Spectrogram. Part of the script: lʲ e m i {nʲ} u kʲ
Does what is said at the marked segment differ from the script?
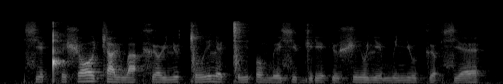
no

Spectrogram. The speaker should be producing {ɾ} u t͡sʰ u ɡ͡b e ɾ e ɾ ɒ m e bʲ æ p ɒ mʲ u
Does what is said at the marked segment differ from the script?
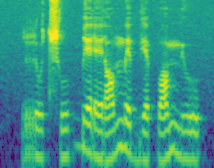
yes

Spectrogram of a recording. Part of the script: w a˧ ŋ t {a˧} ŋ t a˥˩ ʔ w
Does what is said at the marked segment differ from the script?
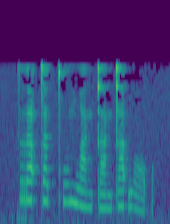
no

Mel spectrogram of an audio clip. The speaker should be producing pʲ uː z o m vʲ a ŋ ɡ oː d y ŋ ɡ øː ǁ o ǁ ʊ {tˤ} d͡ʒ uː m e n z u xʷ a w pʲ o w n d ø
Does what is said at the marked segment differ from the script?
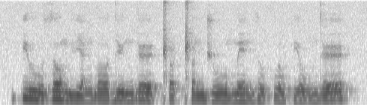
yes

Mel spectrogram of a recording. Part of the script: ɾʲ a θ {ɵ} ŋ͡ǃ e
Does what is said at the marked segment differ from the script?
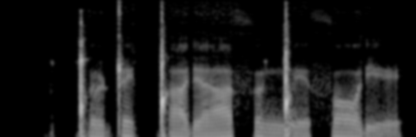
no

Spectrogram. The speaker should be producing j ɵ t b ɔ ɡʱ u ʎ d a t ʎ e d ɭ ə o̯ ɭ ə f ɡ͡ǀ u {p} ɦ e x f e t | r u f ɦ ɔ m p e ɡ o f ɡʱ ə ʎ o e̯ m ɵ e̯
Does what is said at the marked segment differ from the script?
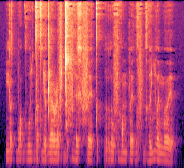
yes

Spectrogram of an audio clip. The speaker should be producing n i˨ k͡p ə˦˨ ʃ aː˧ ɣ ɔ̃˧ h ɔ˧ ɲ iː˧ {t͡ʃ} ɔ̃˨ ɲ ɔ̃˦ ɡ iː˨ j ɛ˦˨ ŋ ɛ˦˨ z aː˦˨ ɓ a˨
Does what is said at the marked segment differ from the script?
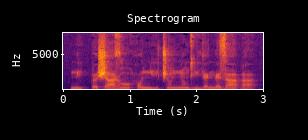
no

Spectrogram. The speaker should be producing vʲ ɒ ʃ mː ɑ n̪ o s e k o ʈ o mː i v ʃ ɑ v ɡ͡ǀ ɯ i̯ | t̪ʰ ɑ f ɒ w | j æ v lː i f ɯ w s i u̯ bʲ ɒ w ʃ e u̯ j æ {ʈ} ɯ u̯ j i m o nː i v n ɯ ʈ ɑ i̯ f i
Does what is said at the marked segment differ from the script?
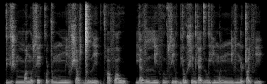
yes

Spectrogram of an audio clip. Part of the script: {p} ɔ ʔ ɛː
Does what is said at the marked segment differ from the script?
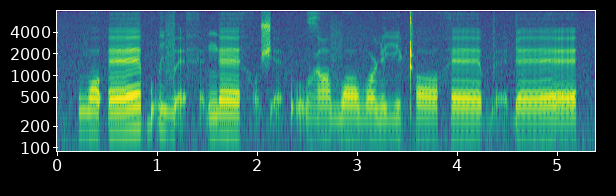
yes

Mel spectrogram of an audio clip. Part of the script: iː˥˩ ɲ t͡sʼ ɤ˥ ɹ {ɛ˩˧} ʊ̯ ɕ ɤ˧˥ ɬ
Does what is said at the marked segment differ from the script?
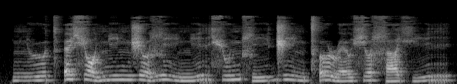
no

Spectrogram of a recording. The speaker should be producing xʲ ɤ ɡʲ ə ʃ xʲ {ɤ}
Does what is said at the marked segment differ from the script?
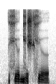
no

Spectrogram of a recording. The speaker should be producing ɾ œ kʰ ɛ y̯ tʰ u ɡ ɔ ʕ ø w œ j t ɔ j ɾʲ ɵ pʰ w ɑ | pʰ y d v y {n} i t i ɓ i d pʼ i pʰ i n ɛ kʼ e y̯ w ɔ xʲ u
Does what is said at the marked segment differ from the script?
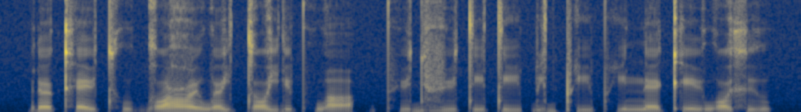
yes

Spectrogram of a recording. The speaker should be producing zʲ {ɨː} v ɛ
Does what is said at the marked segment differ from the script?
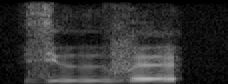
no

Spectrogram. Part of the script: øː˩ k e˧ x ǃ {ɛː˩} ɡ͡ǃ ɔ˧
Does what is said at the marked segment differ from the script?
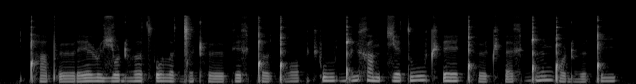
yes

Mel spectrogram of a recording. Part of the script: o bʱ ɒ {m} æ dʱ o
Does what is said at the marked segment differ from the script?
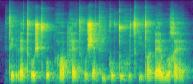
yes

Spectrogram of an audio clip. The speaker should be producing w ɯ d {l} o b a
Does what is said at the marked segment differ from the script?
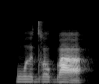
no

